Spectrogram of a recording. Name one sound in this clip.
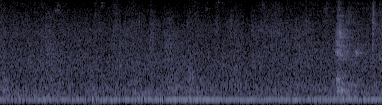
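A crowd of people murmurs softly in a large, echoing hall.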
